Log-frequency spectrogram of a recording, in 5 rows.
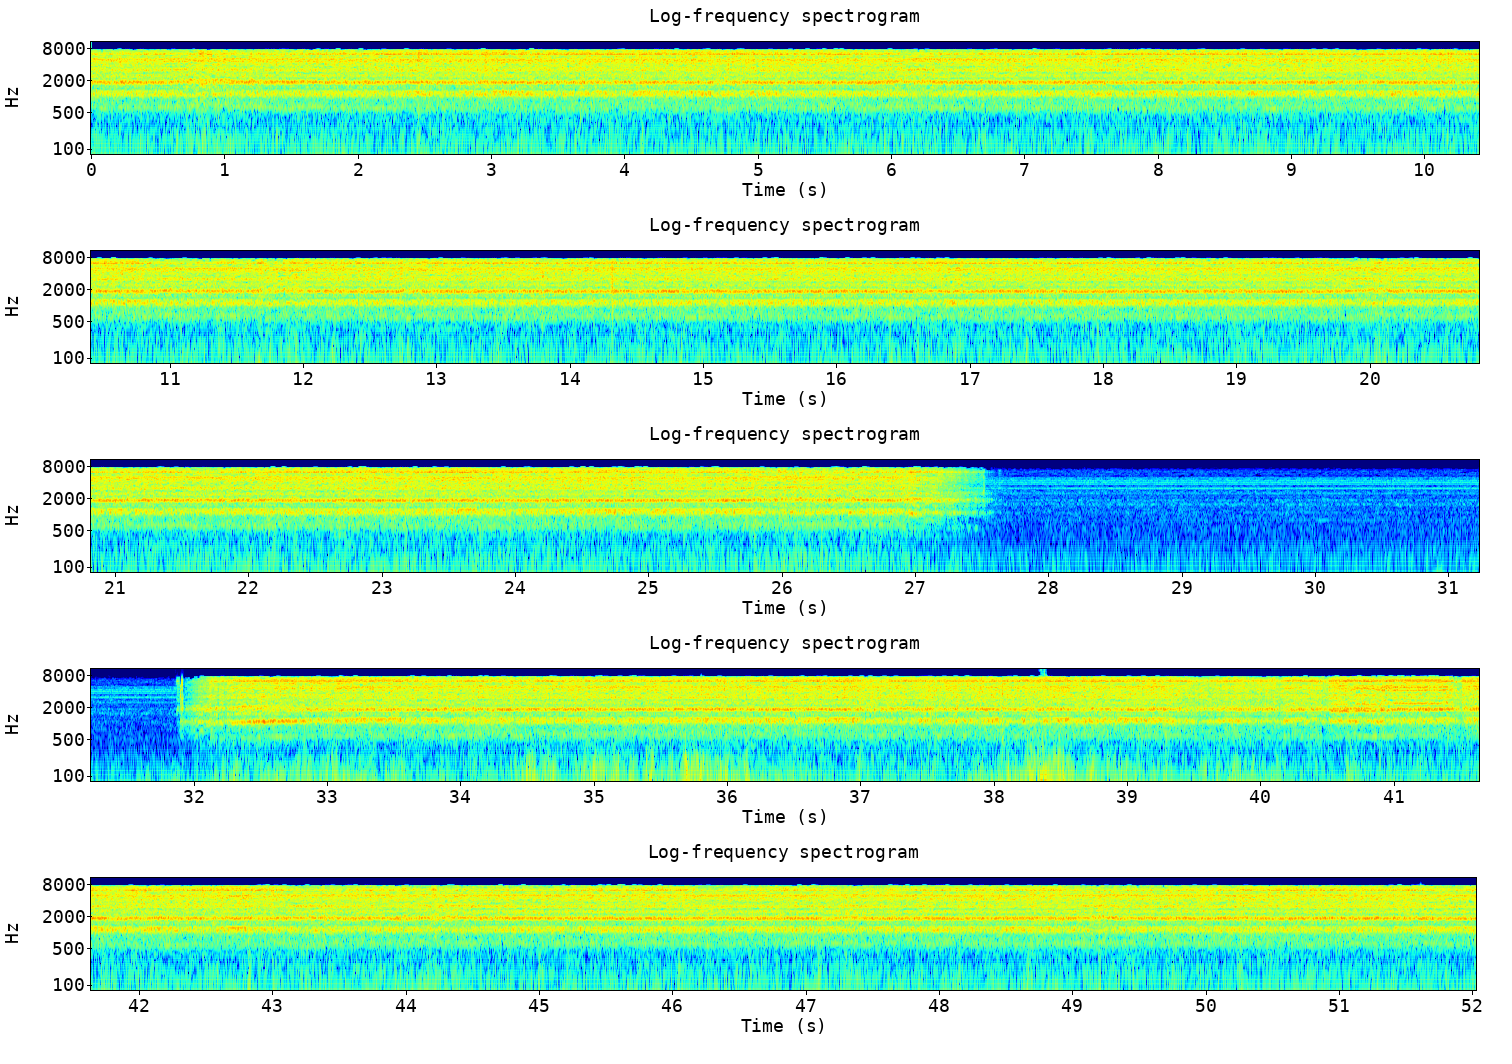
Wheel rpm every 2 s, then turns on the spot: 160, 160, 160, 160, 160, 160, 160, 160, 160, 160, 160, 160, 160, 80, 0, 10, 130, 160, 160, 160, 160, 160, 160, 160, 160, 160.
none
